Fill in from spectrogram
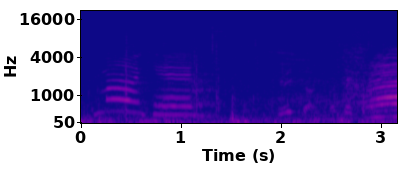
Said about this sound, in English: riding the fence and trying to push the cows out the open area into their fresh grass for eating this morning.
